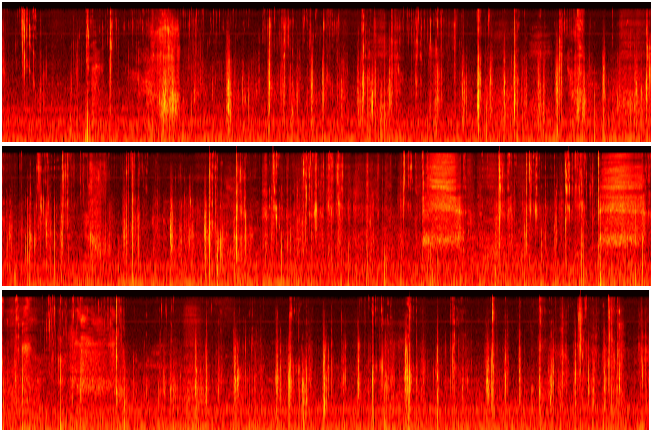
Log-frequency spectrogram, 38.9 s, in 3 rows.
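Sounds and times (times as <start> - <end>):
low hum: 0.0 - 38.9
person chewing wetly: 0.0 - 38.9.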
